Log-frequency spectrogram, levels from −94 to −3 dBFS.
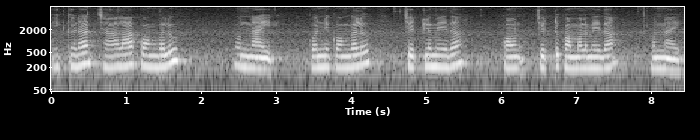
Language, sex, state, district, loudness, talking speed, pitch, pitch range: Telugu, female, Andhra Pradesh, Srikakulam, -15 LUFS, 80 wpm, 205 Hz, 195-235 Hz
